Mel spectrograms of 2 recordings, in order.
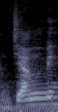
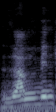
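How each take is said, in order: First: জামবিন said "jambin"; wrong j sound. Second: জামবিন said "zambin"; correct z sound. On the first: Retold or imitated. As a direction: begin জামবিন with a hard j. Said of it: "জামবিন হবে না". (ভুল জ উচ্চারণ) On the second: Shown as a demonstration. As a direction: begin জামবিন with a buzzing z. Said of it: "জাল থেকে". (শুদ্ধ জাল উচ্চারণ)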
